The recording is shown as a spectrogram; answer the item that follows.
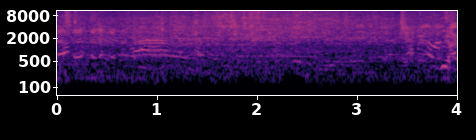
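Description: Indistinct voices of people talking nearby over a steady background of street noise, with a short "ja" spoken just before the end.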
